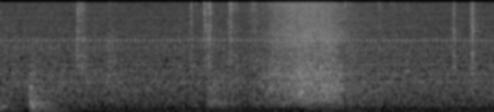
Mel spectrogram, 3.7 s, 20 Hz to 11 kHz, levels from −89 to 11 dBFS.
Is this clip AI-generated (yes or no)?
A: no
